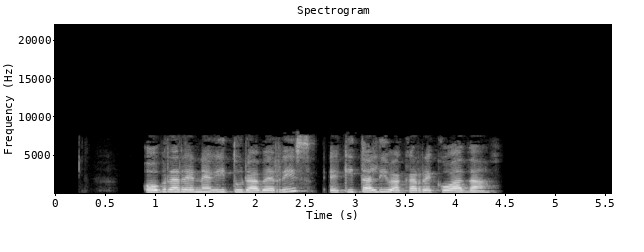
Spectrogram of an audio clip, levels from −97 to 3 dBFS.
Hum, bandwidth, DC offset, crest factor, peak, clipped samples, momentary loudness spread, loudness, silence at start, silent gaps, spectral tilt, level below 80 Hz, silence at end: none; 8 kHz; under 0.1%; 16 dB; -4 dBFS; under 0.1%; 9 LU; -20 LUFS; 0.9 s; none; -4.5 dB/octave; -70 dBFS; 1.2 s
